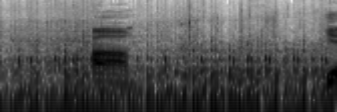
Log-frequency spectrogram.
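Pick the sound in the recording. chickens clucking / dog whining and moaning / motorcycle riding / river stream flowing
motorcycle riding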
